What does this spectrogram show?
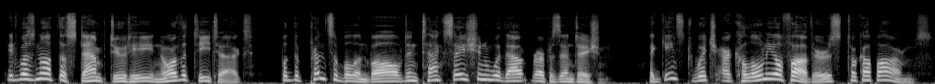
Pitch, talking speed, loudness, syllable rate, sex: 160 Hz, 165 wpm, -19 LUFS, 4.9 syllables/s, male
